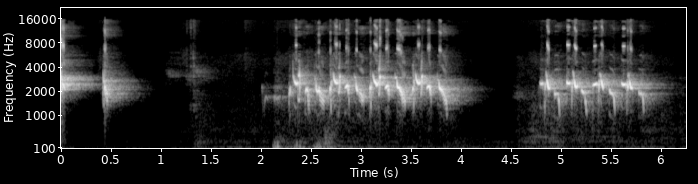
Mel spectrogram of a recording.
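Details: Yellow-vented bulbul singing in a sharp, combative 'ngalas' manner: one short chirp, a silence, then a long, fast, gurgling chatter of slurred notes, and after a pause a second bubbly phrase with faint thumps at the start.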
